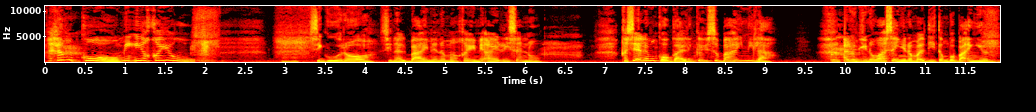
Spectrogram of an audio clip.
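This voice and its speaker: A Filipino actress playing an aggrieved, feisty but respectful teenage daughter in a radio drama, plaintive and indignant. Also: female voice, high-pitched, animated, moderate pace, pauses often, slight background noise. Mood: concerned, suspicious. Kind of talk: Tagalog radio drama acting.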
